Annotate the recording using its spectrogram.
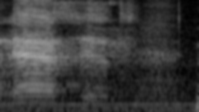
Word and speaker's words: Nassif: How do you pronounce that? – Yeah, Nassif. – Nassif. Okay, well, that makes sense because that's exactly how it's spelled.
